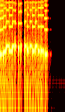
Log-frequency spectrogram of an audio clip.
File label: robot talk; Sci-Fi; freepixel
